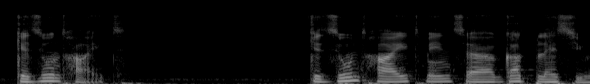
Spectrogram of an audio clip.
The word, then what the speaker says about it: Gesundheit: This is a German word. It is pronounced Gesundheit.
